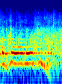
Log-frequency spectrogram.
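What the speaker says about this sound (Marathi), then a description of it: "ह्यांच्यासाठी टाळ्या वाजवा" A kirtan audience breaks into a short, dense burst of clapping that fills the space evenly, with a voice carrying over it.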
